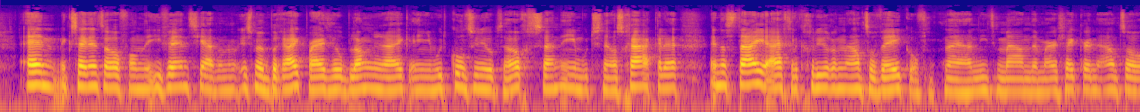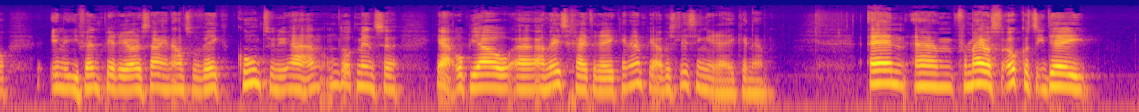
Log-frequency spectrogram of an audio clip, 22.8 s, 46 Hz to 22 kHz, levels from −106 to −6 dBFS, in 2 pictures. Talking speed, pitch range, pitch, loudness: 205 wpm, 160-185 Hz, 170 Hz, -20 LUFS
